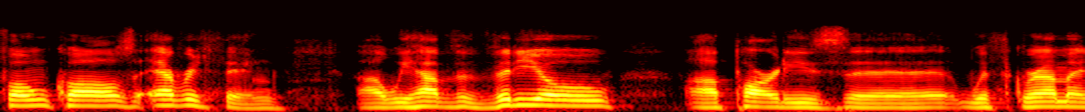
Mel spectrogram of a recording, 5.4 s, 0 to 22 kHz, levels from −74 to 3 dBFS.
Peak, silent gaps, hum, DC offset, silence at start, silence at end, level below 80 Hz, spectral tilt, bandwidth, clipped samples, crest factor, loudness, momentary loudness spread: 0 dBFS; none; none; under 0.1%; 0.05 s; 0 s; -56 dBFS; -6.5 dB/octave; 9.2 kHz; under 0.1%; 16 dB; -16 LUFS; 13 LU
